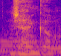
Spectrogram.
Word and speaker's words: Django: Django. The D is silent.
